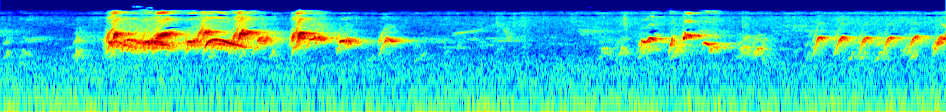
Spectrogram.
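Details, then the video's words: Red-whiskered Bulbul breeding stock, caged at a Thai bulbul breeding farm, singing playfully: a rapid burst of bright twittering notes, a pause, then a run of quick evenly spaced chirps. "พ่อแม่พันธุ์ เสียงร้องเล่น นับดอก แม่บท ลากหวาย"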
